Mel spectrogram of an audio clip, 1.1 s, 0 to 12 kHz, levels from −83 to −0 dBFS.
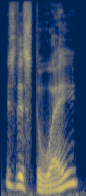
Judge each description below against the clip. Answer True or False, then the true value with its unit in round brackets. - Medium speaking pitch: True (150 Hz)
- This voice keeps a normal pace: False (225 wpm)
